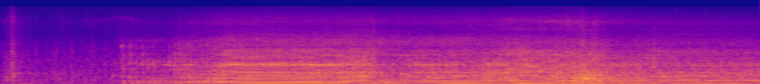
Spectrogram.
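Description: A motor vehicle's engine running close by. It gets much louder about a second in and then holds steady, its pitch shifting in steps.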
